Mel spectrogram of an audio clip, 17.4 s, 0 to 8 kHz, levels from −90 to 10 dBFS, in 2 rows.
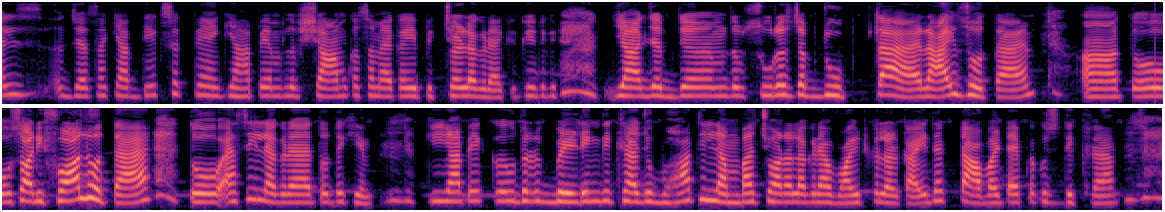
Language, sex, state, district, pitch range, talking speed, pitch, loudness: Maithili, female, Bihar, Darbhanga, 235-275 Hz, 250 wpm, 255 Hz, -19 LUFS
